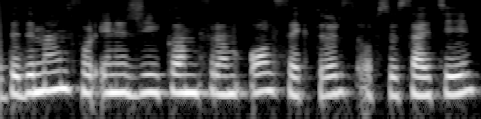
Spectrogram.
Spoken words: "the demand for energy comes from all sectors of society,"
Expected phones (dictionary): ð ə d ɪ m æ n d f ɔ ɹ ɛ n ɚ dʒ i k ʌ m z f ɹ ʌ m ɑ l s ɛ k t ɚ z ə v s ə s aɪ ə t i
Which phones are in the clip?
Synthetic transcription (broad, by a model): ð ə d ɪ m æ n d f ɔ ɹ ɛ n ɚ dʒ i k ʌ m f ɹ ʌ m ɑ l s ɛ k t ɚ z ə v s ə s aɪ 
